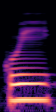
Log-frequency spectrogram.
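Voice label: "gui", Mandarin Chinese, first tone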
